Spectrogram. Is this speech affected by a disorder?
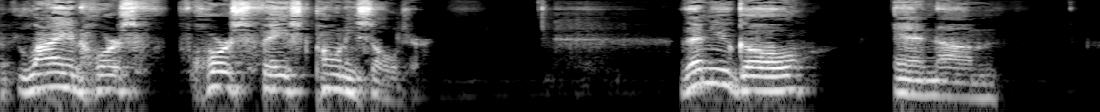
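No.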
